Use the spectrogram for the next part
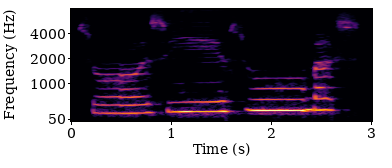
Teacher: Yang membedakan adalah caranya menebal saat melafalkan huruf shod. Berikut contoh shod melafalkan huruf shod posisi lisan terangkat.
